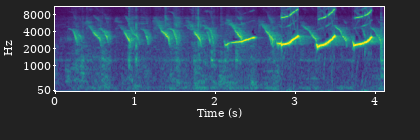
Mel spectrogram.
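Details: White-rumped shama of Borneo stock, second captive generation, singing to stir up other shamas: soft hoarse phrases repeated about twice a second, turning into loud clear rising whistles.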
